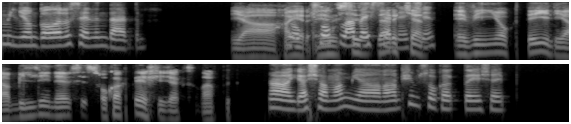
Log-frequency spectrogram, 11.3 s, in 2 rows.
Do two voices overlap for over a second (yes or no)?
yes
